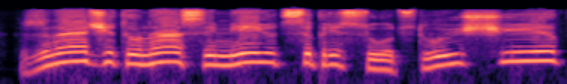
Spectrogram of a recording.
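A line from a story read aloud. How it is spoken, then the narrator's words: Drawling. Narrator (Russian): протянул нотариус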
